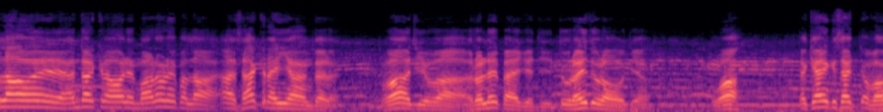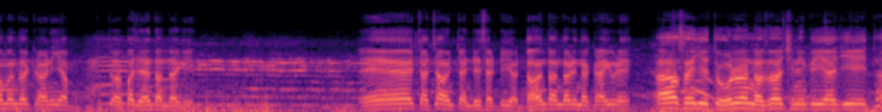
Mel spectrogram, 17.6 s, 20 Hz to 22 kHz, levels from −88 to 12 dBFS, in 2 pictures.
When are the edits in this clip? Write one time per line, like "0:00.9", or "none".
none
